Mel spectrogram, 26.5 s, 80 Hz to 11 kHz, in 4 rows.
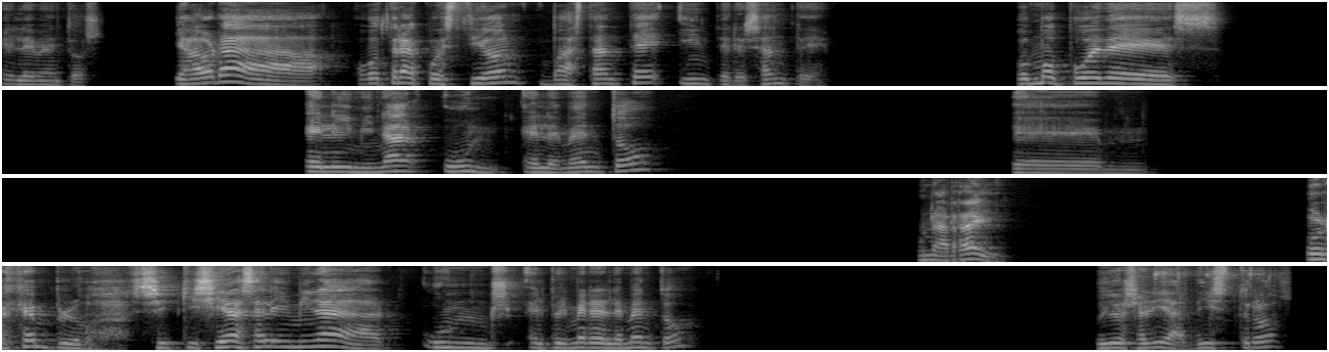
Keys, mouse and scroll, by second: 0.0-1.0 scroll down 2, 1.0-1.8 scroll down 1, 1.8-2.8 scroll up 2, 2.8-3.2 scroll up 1, 3.5-4.8 scroll down 2, 4.8-5.8 scroll down 1, 5.8 scroll down 1, 6.0-9.9 scroll up 2, 10.3-11.9 drag, 11.9-12.7 scroll down 2, 14.4-14.9 scroll down 2, 16.1-16.6 scroll down 2, 16.8-17.3 scroll down 2, 18.9 click, 19.3-22.3 scroll up 2, 23.8 typing, 25.4-26.5 typing.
